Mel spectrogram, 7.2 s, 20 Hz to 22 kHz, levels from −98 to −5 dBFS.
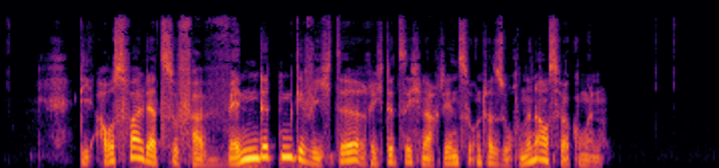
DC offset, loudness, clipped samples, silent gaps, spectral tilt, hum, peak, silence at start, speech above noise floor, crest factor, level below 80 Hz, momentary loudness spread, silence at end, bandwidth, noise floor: under 0.1%; -26 LUFS; under 0.1%; none; -6 dB/octave; none; -10 dBFS; 0.5 s; 53 dB; 18 dB; -60 dBFS; 18 LU; 1.2 s; 15.5 kHz; -78 dBFS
